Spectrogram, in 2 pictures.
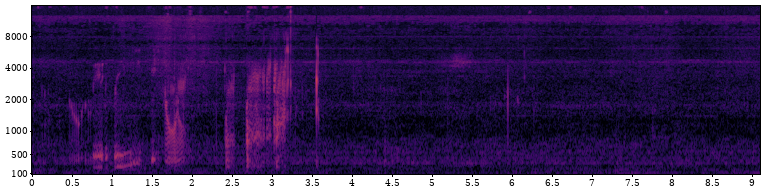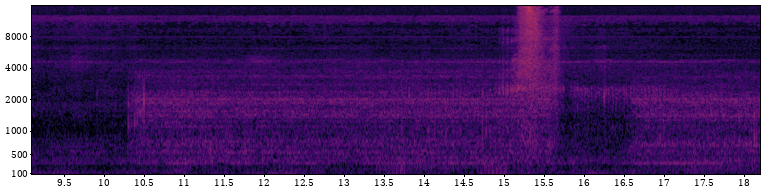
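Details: Soft gurgles and rumbles for a few seconds, then quiet room noise; labelled as a tabby's stomach noise: ordinary bowel sounds, stomach rumbling.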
